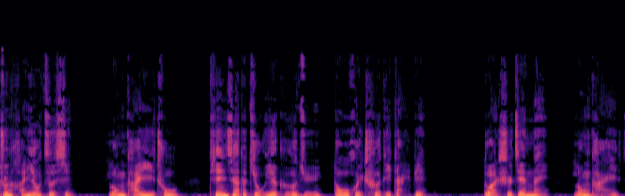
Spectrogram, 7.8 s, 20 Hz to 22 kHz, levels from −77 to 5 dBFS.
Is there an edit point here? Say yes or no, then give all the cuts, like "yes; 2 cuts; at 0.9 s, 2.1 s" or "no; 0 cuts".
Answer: yes; 1 cut; at 1.3 s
